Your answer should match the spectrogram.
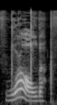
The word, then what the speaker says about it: world: 얘는 R과 L이 같이 묶여 있단 말이죠. 힘들어요, 발음하기가. 어떻게? world에다가 L 사운드가 들어가기 위해서는 조금 더 혀를 끝으로, 혀 끝이 목젖을 향해서 확 꺾어주셔야 됩니다. 좀 어려운데 world.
